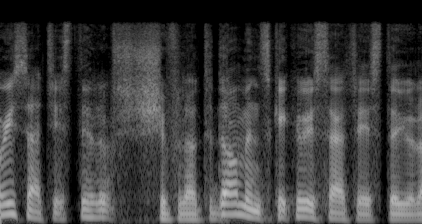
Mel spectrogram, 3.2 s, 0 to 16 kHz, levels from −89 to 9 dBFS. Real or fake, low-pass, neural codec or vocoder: fake; 10.8 kHz; codec, 16 kHz in and 24 kHz out, 0.4 kbps, LongCat-Audio-Codec, two codebook decoder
